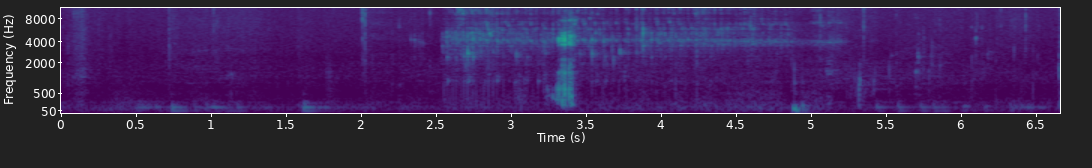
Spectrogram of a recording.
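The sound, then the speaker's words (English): Someone drinks water during a break: soft sips and liquid sloshing, with a couple of sharper splashy swallows scattered across a few seconds and no talking. “Water break”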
